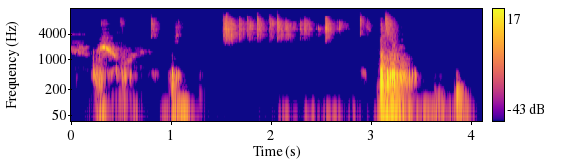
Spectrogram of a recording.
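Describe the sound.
A handful of dice clatters and rattles in a bright, scratchy burst lasting about a second, framed by short bits of people talking before and after.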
